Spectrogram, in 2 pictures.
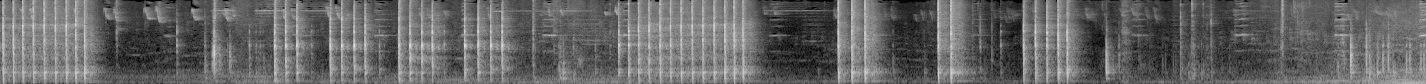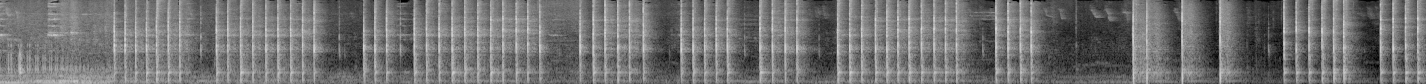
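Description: Wood-carving chisel being driven into hardwood with quick mallet taps, in runs of rapid taps about a second long with short pauses between them. Around the middle there is a longer, rougher stretch of the chisel cutting through the wood.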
